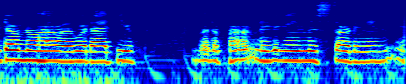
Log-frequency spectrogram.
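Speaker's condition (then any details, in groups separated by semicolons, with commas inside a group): Quadriplegic cerebral palsy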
